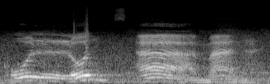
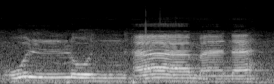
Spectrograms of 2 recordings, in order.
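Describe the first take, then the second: Both takes have the same delivery.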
